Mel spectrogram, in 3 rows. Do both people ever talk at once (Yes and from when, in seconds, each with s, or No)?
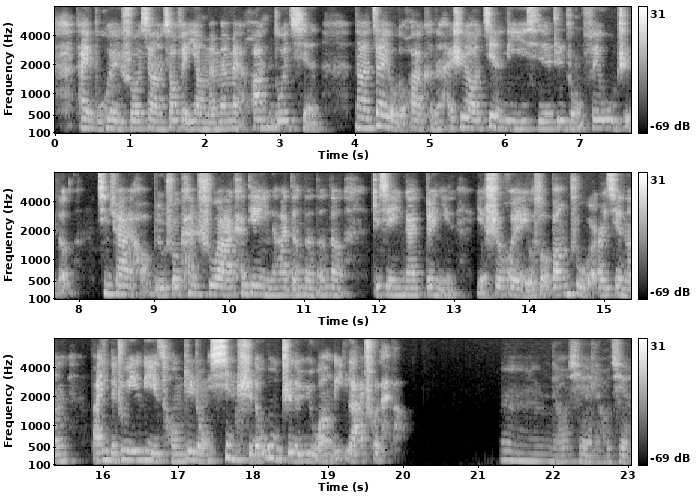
No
